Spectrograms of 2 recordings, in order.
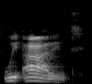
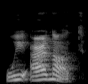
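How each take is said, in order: First: Aren't said as one lower word; contracted form. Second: Said in the usual way. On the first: Shown as a demonstration. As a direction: join we aren't, dropping the o of not. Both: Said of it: "Olha aqui, ó".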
